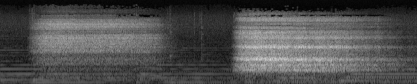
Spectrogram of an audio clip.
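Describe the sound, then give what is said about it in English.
Slow breathing, one long airy inhale followed after a short pause by a stronger, breathier exhale, over a soft sustained musical drone. “Remember to breathe slowly like a dragon in and out.”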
